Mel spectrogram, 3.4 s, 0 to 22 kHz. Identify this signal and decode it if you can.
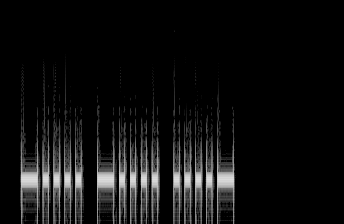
Morse code, heard as a keyed tone, about 22 wpm, 700 Hz. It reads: 664
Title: Common Cut Numbers - 3-Digit 22wpm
